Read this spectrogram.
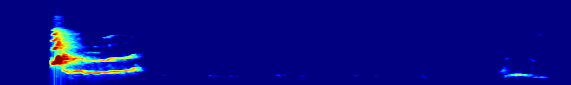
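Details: Cavalier King Charles Spaniel puppy, four weeks old, in an indoor pen during socializing and puppy-mash feeding: one short whimper that starts sharply and slides lower, followed by near silence and a tiny faint squeak.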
